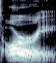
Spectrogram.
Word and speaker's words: orreries: Orreries. I don't know if I'm pronouncing that right. – Yes, orrery. – Orreries. – Right. Yes. – Orreries. – You're absolutely right. – They're called orreries.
